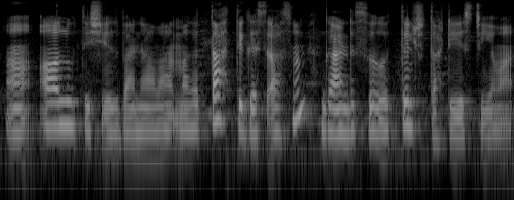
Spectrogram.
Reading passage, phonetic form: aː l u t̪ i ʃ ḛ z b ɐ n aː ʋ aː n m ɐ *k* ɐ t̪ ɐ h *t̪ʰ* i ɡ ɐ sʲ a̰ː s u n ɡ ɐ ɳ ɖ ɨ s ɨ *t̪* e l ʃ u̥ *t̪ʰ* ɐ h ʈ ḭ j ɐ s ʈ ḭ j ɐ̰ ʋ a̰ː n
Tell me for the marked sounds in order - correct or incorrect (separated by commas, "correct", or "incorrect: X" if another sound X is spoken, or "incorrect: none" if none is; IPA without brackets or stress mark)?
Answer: incorrect: ɡ, incorrect: t̪, correct, incorrect: t̪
